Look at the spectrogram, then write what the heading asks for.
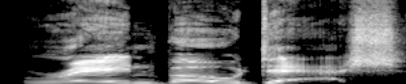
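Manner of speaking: ordinary talk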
